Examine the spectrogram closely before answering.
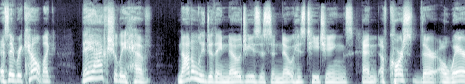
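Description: Recorded very cleanly against a silent background, a man talks at a moderate pace with a dry, close sound and no echo. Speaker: podcast host. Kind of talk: casual interview chat. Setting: in-person studio recording.

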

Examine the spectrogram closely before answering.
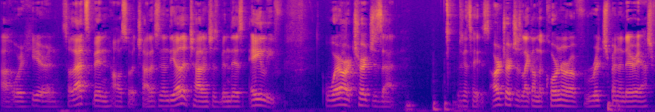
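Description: An ordinary speaking voice from a man at medium pitch. He talks at a fairly quick pace with fairly even intonation. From Southwest Houston, Texas (moved from Mexico at nine). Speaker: pastor. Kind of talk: casual interview. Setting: studio, face to face.

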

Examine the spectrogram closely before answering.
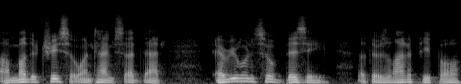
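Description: The speaker has an American accent and a moderate pace. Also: man. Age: 60s. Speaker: priest, former mailman. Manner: jokey, humorous.

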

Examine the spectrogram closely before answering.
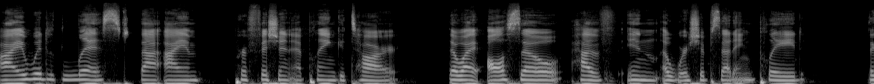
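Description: A woman speaks very slowly in an American accent at medium pitch with monotone, flat intonation, in a very clean recording with a silent background and a dry, close sound with no echo. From Florida. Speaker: campus missionary. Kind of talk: casual interview.

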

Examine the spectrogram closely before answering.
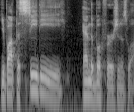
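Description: In an ordinary speaking voice, a man talks at a moderate pace, his fairly low pitch showing ordinary variation. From Newfoundland, Canada. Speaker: podcast co-host, music fan. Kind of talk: casual chat.

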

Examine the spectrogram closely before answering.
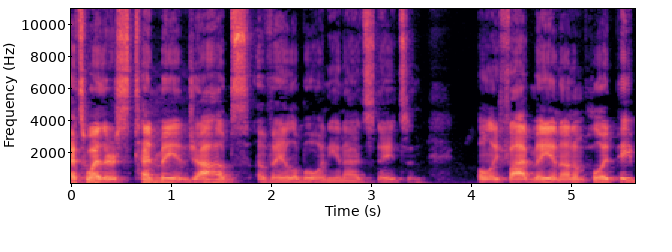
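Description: A man's medium-pitched voice in a Midwestern American accent, bright and sharp in tone, at a fairly quick pace with ordinary pitch variation and big swings in loudness. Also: very clean recording, silent background. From Ohio. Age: 60s. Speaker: economic development executive. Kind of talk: interview.

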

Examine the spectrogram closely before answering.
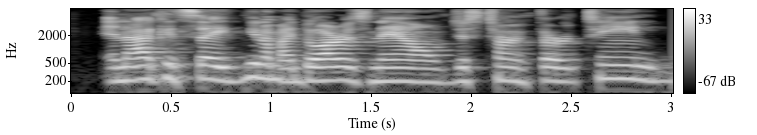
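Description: A woman with an American accent talks at a very fast pace in a monotone, flat intonation and a medium pitch. The recording is very clean, with a silent background. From Evansville, Indiana (Indiana-Kentucky border). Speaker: financial consultant and business owner. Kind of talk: interview conversation.

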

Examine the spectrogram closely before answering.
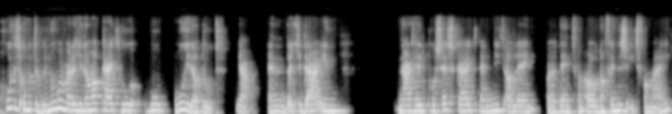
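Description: This woman's voice is somewhat breathy and pitched fairly high. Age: 30s. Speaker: coach for highly sensitive people. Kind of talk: casual interview.

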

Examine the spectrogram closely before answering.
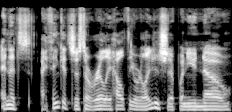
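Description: A plain, everyday voice from a man at medium pitch and fairly quick pace, with a dry, close sound with no echo and a very clean recording, silent background. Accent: American. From Indiana. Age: 20s. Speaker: tech news editor. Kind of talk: casual interview.

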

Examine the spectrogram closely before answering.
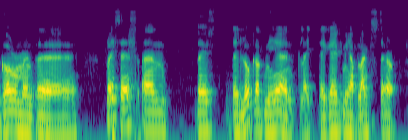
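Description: A man with a Spanish accent talks at a moderate pace. His voice is fairly low. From Argentina. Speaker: security researcher, tech executive. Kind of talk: interview.

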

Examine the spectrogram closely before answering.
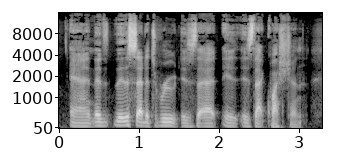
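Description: A man's normal speaking voice, fairly low in pitch, at a moderate pace, on a very clean recording with a silent background. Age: 40s. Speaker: podcast co-host, former mathematician. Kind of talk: casual chat.

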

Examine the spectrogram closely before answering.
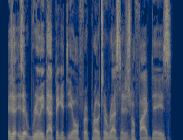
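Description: Recorded very cleanly against a silent background with a dry, close sound and no echo, a man speaks in a normal speaking voice at a fairly low pitch with fairly even intonation. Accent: American. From California. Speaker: podcast co-host. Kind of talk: casual chat.

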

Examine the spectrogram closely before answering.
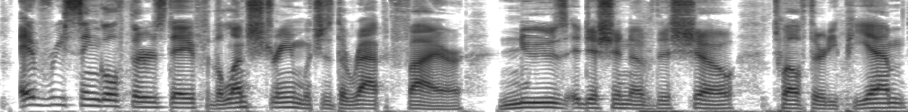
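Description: Here is a man with a medium pitch and an ordinary speaking voice. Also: lively intonation, moderate pace. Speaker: local official and live stream host. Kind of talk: casual live-streamed talk show. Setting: live stream.

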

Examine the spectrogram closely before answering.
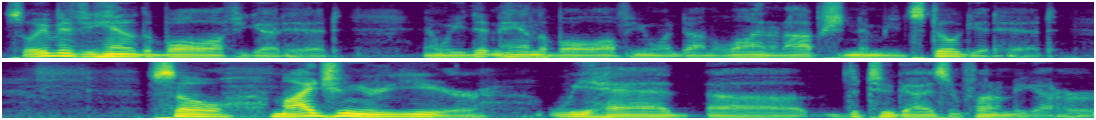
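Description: With an American accent, a man with a very deep, low pitch talks at a fairly quick pace, his lively intonation paired with big swings in loudness. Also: very clean recording, silent background. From Carmel, Indiana, US Midwest. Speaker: former college football player, cancer survivor. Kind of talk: casual chat.

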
